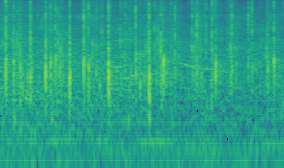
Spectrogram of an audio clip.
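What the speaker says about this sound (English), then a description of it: "Let's have a round of applause." Spectators at a dog show clap for a beagle, a fairly quiet, scattered patter of individual hand claps with distinct separate strikes rather than a dense roar.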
